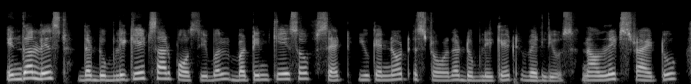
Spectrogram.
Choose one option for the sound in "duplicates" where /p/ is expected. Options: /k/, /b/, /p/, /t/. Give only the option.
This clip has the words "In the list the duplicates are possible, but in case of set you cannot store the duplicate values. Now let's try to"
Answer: /b/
